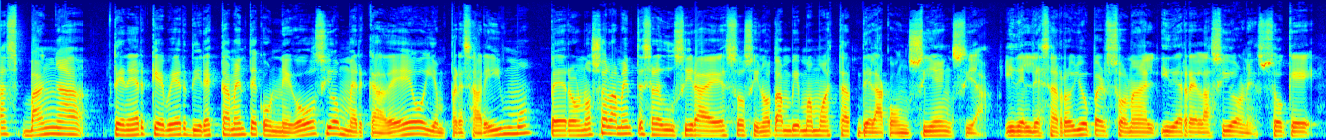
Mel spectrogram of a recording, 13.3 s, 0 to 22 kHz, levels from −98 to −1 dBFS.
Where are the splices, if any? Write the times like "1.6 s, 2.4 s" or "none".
1.0 s, 5.4 s, 6.5 s, 8.5 s, 10.0 s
